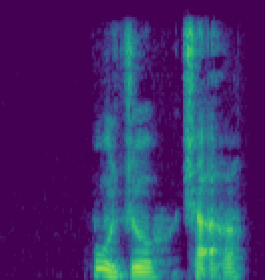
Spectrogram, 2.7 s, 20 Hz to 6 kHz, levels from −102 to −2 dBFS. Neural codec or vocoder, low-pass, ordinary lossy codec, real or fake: none; 5.4 kHz; AAC, 48 kbps; real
